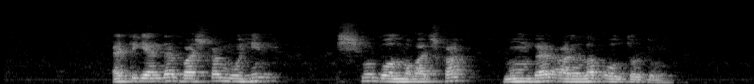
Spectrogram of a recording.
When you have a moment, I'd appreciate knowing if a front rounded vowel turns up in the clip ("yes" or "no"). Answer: no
